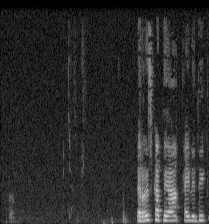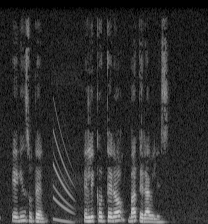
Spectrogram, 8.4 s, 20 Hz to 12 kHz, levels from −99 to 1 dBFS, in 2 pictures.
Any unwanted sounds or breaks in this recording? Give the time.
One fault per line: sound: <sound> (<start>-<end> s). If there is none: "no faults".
sound: chirp (5.2-5.7 s)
